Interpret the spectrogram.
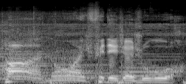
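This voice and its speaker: A man's voice: sits low, steady tone, measured pace. A man voicing a grouchy, sceptical centaur companion in a comic audio drama, blunt and complaining in manner. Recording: roomy echo, music behind.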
